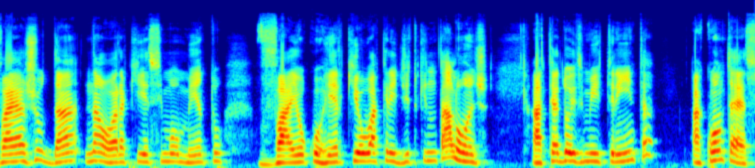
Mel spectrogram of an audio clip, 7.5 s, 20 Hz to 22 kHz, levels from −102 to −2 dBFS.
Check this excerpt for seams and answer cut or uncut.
uncut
